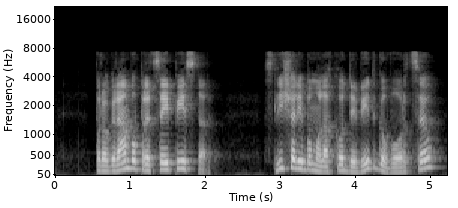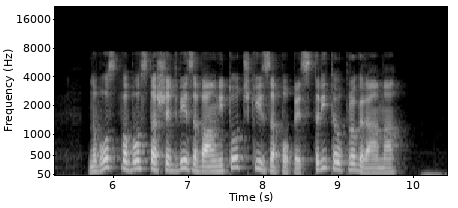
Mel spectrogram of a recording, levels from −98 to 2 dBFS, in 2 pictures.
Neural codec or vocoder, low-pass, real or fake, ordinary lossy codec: none; 7.2 kHz; real; MP3, 64 kbps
